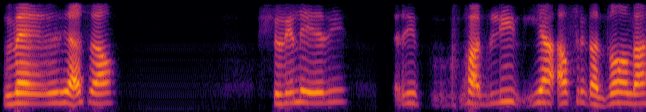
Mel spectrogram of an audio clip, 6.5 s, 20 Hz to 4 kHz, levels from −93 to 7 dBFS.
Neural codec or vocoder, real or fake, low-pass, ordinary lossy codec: codec, 16 kHz, about 1 kbps, DyCAST, with the encoder's durations; fake; 3.6 kHz; none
